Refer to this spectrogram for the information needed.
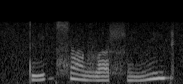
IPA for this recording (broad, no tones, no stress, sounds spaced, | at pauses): t̪ i ɡ s ɐ̃ v ɐ ɬ ĩ ɡ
